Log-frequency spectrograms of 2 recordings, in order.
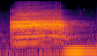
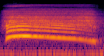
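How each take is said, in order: First: The scream is held inward in suffering. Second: The scream is pushed outward with relief.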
